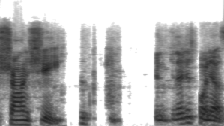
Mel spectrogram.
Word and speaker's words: Shang-Chi: Man, I always get that name wrong. It's Shang-Chi.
